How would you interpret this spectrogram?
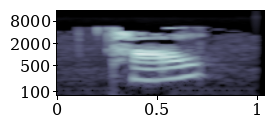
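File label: "桃", Mandarin Chinese; hsk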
